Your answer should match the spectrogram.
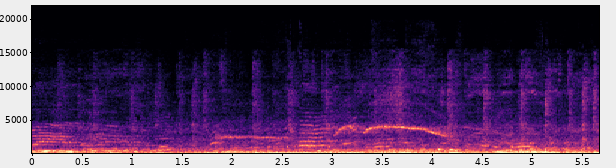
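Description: Crowd shouting and screaming on a funfair ride at the Agen fair, a continuous loud mass of voices with rising yells and shrieks over mechanical rumble.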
